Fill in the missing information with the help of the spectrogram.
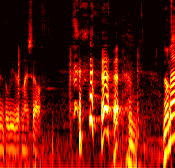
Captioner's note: laughing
